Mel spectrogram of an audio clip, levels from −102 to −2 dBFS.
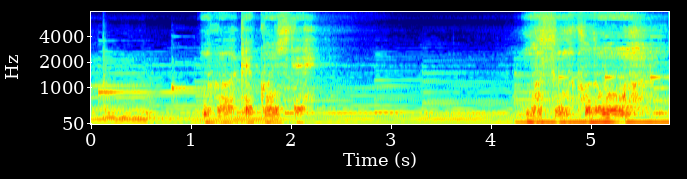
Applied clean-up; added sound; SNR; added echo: none; Snare drum; 14 dB; reverberation time 1.3 s.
